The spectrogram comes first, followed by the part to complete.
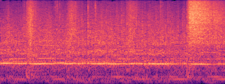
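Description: Live punk rock band playing loud, with guitars and drums, and one long high note held steady over the top.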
